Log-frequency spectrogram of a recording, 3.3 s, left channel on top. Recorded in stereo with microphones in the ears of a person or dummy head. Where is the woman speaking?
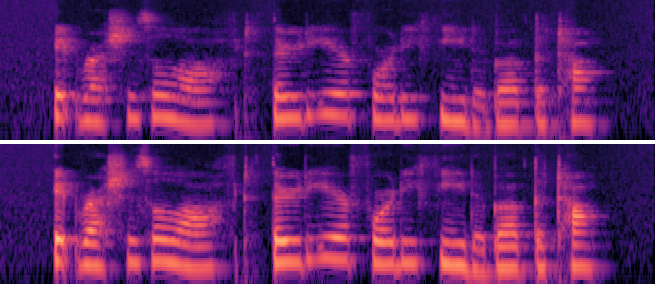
50° right (ahead or behind), 0.6 m.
